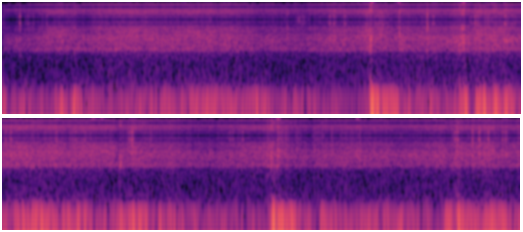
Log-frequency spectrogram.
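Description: Mountain bike tyres rolling fast over a dirt trail with heavy wind buffeting on the microphone, and two sharp knocks from the bike about four and eight seconds in as it hits bumps.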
